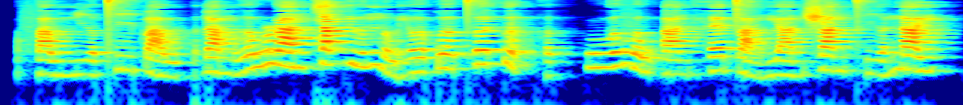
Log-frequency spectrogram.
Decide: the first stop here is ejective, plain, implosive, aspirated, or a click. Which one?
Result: aspirated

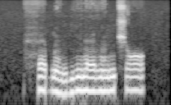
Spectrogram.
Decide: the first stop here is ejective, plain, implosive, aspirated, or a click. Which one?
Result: implosive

